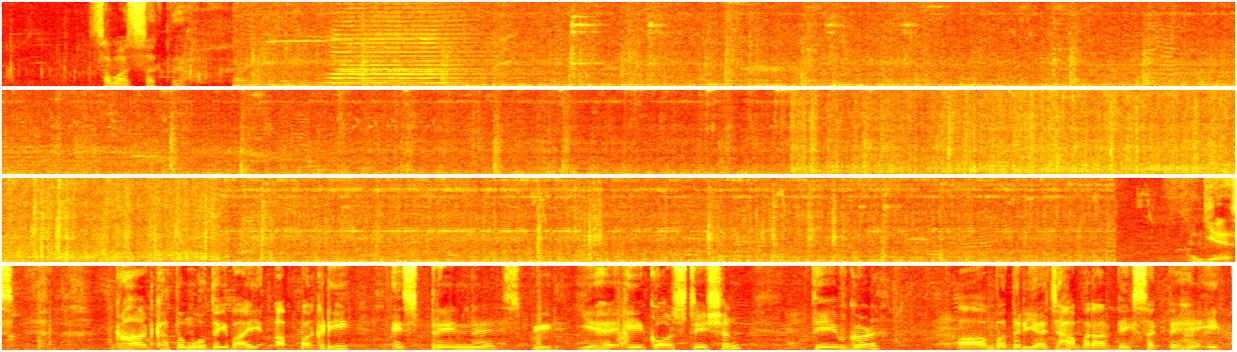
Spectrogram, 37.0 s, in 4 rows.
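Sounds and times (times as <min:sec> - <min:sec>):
train coaches rumbling: 0:00.1 - 0:36.9
wheels clattering over rail joints: 0:01.8 - 0:26.9.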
